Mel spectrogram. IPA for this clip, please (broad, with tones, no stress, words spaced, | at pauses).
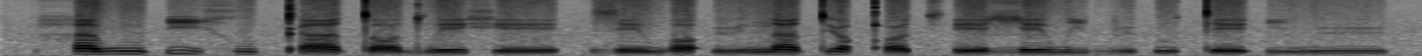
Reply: ha˧wu˧ʔi˦˨ xu˧kʼa˨˦ tɒ˨ dwe˧xe˨ | ze˨wɒ˦ʔʉ˨˦ na˧tʉ˧qʼu˨ t͡sʼe˧ ɮe˦wi˧bʉ˧ʔu˨ te˧ʔi˨wʉ˧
